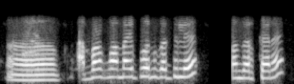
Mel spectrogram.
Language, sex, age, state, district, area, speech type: Odia, female, 45-60, Odisha, Kendujhar, urban, conversation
